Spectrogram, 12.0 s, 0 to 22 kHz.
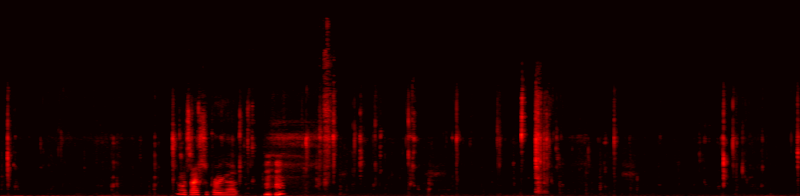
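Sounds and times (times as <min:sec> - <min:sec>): person chewing a crunchy snack: 0:04.5 - 0:12.0.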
